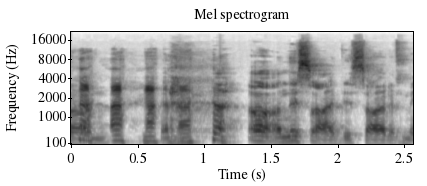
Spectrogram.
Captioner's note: laughs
